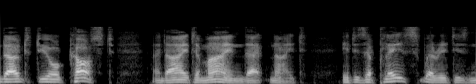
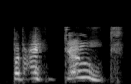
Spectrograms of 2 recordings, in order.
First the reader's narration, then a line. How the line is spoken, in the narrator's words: said Harry in a strangled voice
